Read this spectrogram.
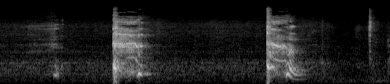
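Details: Child coughing: two sharp, dry coughs about a second and a half apart, then a faint short cough, in a quiet room.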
